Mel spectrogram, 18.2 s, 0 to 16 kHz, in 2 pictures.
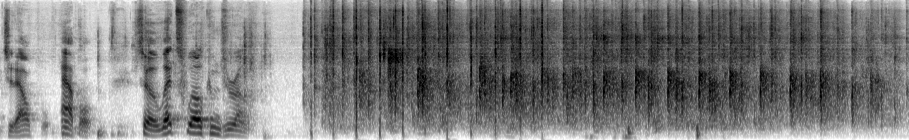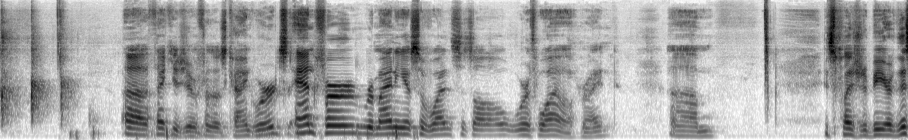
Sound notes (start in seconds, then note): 3.0 applause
